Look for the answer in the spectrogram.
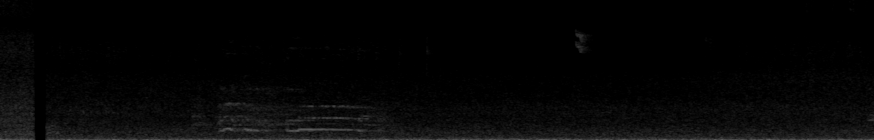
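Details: Rooster crowing in the background at an alpaca field in rural Nottinghamshire, late November; one distant, faint drawn-out harmonic crow lasting about a second, under steady low wind rumble.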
